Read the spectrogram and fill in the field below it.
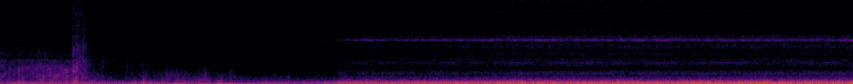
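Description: Aircraft in the Regiments strategy game roar overhead as a broad, steady rumble that swells and holds loudly, with distant booms of battle mixed in beneath.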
